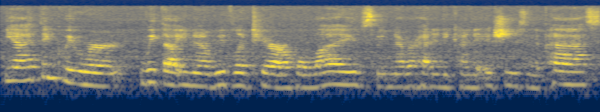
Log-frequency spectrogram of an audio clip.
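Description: An American woman speaks casually as an interviewee, recounting things from her own life. Her pitch sits in the middle of the range. The recording is made in a home, with a roomy echo and clear background noise. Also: steady tone, a little fast. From Houston area, Texas, United States. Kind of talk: casual interview answers, recounting personal experience. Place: room in a home.

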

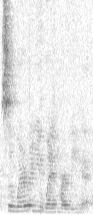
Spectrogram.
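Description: A woman acts as interviewer, putting prepared questions in an oral history style. Her voice is average in pitch. She is recorded in a roomy, echoing space with noticeable background noise. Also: moderate pace, mellow. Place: room in interviewee's home.

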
